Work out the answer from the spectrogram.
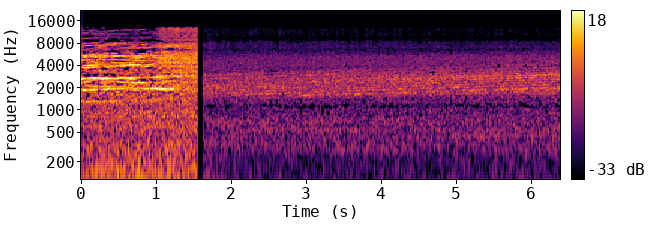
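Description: Red double-deck electric regional train moving along the platform, a loud, dense running noise with faint steady whining tones, which cuts off abruptly about a second and a half in. After that there is only a steady, quieter hiss of background noise.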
